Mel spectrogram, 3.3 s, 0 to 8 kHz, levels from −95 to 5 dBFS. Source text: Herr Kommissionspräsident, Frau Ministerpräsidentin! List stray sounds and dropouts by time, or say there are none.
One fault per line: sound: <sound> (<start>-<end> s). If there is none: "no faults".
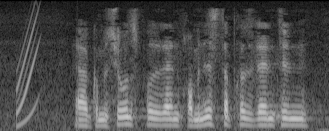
sound: chirp (0.2-0.4 s)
